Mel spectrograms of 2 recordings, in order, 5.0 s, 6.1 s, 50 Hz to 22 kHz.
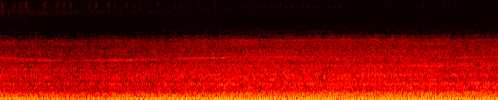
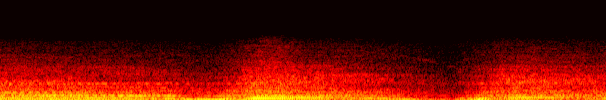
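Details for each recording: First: GMC Typhoon, first start after sitting over 10 years, cold with the temperature gauge at the bottom, no throttle applied; low, even idle with no knocks or misses, still blowing a little smoke that may be residue burning off, normal idle. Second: Fuel-injected GMC Typhoon, first start after sitting over 10 years, restarted with only light throttle; an uneven, surging low rumble rises and sags while burning off transmission fluid put in the cylinders, rough running.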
